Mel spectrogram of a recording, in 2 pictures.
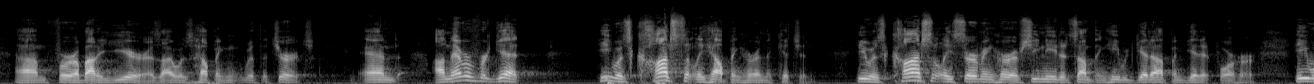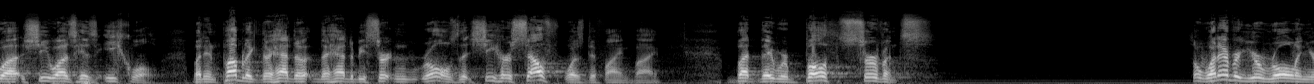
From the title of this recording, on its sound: Mt. Zion Church Live!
